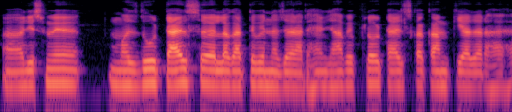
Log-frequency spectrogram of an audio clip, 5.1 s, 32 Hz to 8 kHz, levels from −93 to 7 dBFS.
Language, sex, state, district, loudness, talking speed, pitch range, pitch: Hindi, male, Bihar, Samastipur, -23 LUFS, 235 wpm, 115-130 Hz, 120 Hz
